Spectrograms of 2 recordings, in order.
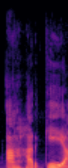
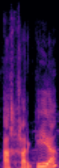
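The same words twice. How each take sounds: First: The middle consonant is a soft breathy h sound. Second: The middle consonant is a harsh throaty j sound. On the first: This is the traditional local pronunciation. "Con una H aspirada" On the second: This is the formal standard pronunciation. "pronunciarlo con J"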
